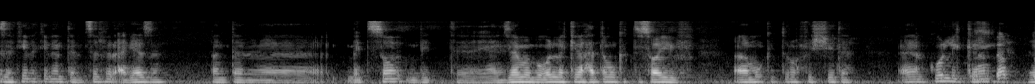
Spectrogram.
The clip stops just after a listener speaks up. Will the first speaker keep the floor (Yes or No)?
No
